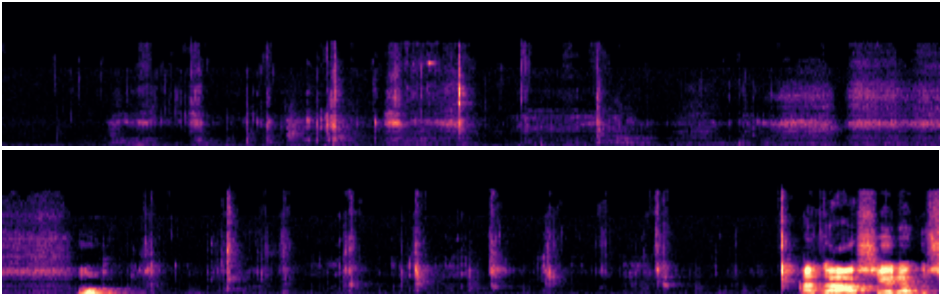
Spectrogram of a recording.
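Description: Fingers squelch and click through food in a sauce.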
